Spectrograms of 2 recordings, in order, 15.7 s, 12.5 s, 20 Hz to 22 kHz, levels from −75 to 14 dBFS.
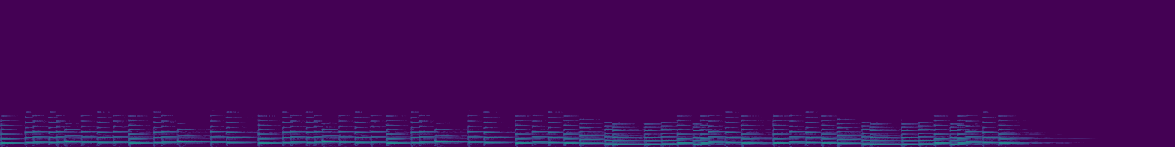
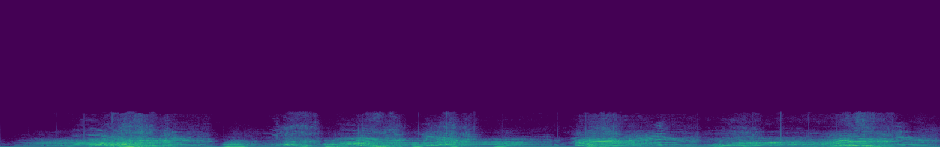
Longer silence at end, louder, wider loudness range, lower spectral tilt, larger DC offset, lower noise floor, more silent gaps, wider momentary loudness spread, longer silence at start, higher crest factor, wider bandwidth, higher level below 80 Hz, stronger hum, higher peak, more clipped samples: first, 1.65 s vs 0 s; second, -37 LUFS vs -21 LUFS; about the same, 1 LU vs 3 LU; second, 2.5 dB/octave vs -10 dB/octave; second, under 0.1% vs 2%; first, -70 dBFS vs -43 dBFS; neither; second, 4 LU vs 17 LU; second, 0 s vs 0.25 s; about the same, 14 dB vs 18 dB; about the same, 5.8 kHz vs 5.4 kHz; second, -84 dBFS vs -58 dBFS; neither; second, -24 dBFS vs -2 dBFS; neither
